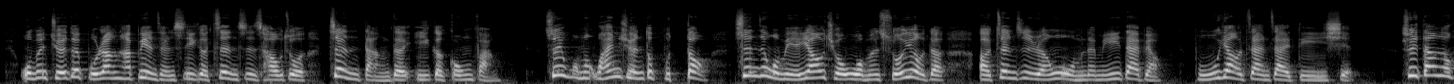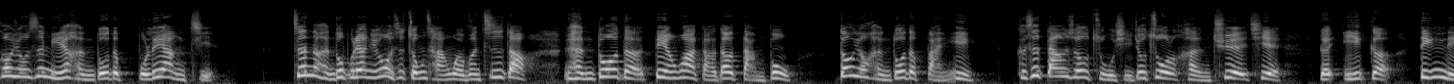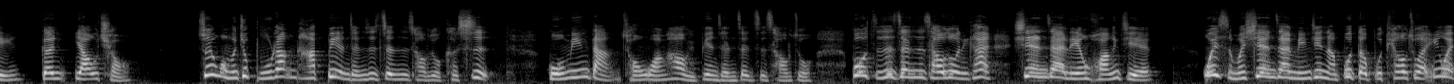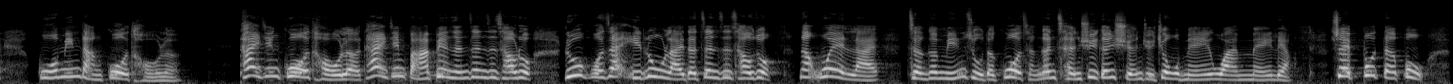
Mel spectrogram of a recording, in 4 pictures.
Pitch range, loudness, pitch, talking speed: 230-330 Hz, -20 LUFS, 275 Hz, 260 characters per minute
